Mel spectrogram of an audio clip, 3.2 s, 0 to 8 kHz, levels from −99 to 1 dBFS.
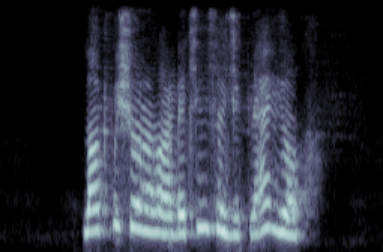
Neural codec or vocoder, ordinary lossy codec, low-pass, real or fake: codec, 44.1 kHz, 1.7 kbps, Pupu-Codec; MP3, 64 kbps; 7.2 kHz; fake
